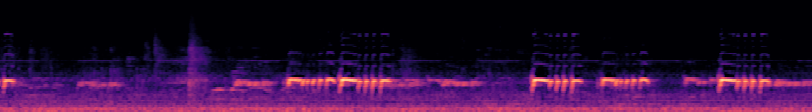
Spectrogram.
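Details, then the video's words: Madura zebra dove singing repeatedly: soft introductory coos followed by bursts of quick stuttering notes, phrases recurring every two to three seconds, with a brief click-like noise early on. "Perkutut Lokal Madura Gacor"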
